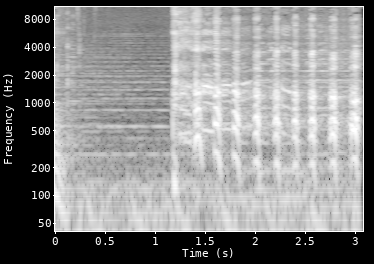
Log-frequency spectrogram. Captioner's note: laughing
